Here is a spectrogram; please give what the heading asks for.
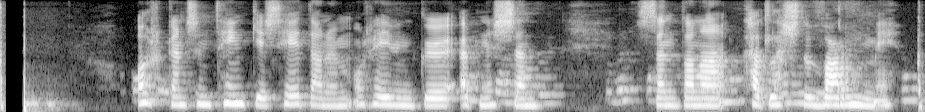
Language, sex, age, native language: Icelandic, other, 18-19, Icelandic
